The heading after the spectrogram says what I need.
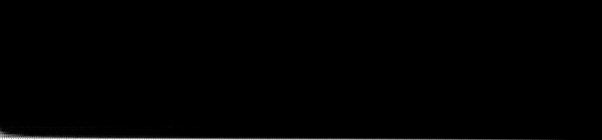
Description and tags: First octave note.
electric, bass, multisample, guitar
